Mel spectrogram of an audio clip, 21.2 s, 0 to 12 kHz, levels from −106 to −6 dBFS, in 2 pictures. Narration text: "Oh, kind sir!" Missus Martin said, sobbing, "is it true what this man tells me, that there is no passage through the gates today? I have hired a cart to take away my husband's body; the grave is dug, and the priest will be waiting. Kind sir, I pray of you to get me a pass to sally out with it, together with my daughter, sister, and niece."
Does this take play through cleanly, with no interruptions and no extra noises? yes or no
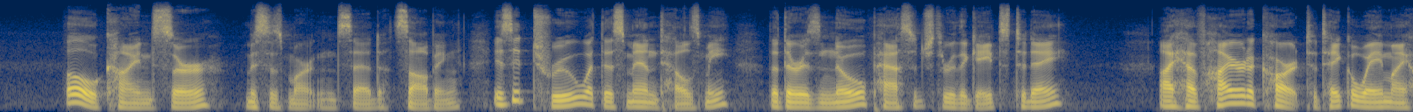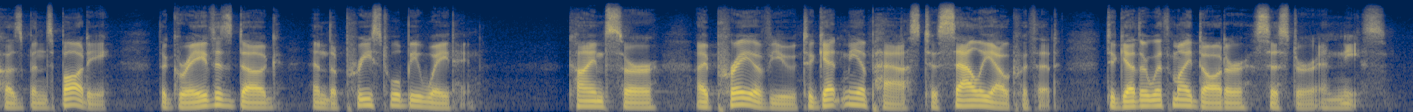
yes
